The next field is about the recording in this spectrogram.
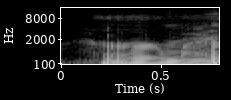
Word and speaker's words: Hermione: That would be incorrect. It is Hermione. – Hermione. – By the end of this game, you will be able to pronounce it.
